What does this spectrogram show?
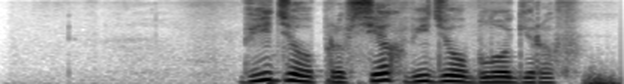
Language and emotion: Russian, neutral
